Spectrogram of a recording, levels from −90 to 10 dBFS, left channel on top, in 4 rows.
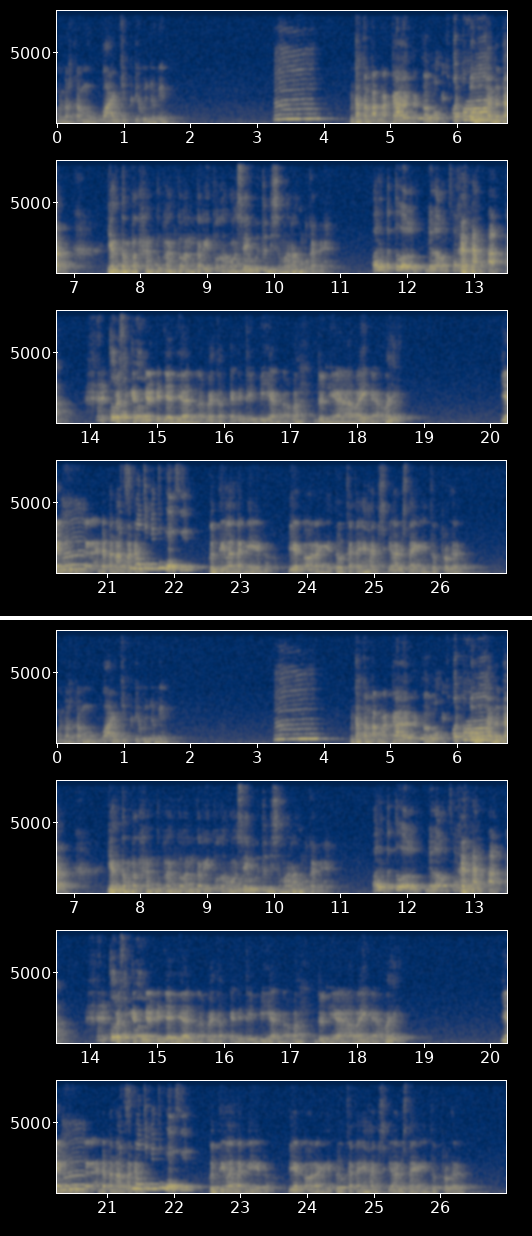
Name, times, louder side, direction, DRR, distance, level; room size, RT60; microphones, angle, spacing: voice 1, 0.0-1.7 4.4-5.6 6.2-10.9 12.8-13.6 13.9-18.7 20.2-21.5 22.5-23.5 23.7-26.3, left 1 dB, 60° left, -1 dB, 1.6 m, -26 dB
voice 2, 3.3-3.9 5.4-6.5 11.5-13.0 14.3-14.9 20.3-20.7 21.2-22.3, equal, 40° left, -1 dB, 1.8 m, -22 dB
17.0 x 6.9 x 2.6 m, 0.69 s
head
